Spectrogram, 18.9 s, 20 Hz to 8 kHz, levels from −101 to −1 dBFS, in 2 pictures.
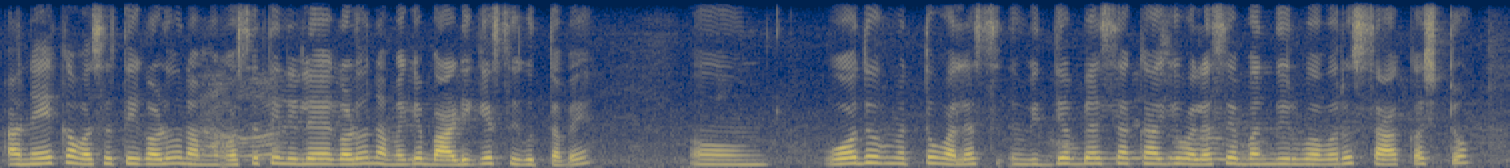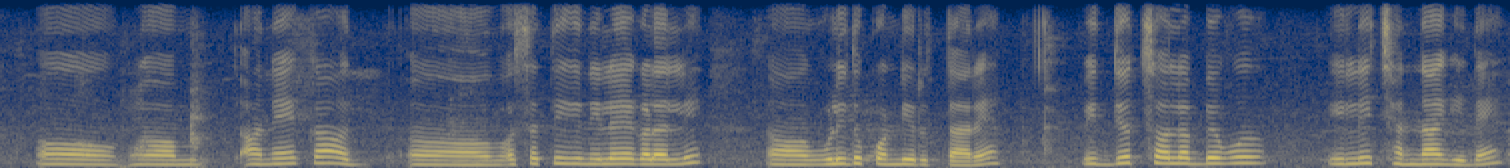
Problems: background conversations at intervals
